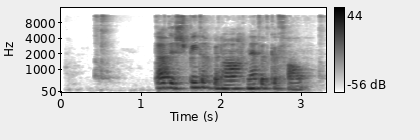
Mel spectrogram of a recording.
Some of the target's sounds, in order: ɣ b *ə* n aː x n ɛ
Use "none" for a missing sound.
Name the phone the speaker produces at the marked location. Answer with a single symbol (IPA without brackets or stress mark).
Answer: ə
